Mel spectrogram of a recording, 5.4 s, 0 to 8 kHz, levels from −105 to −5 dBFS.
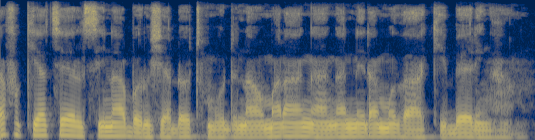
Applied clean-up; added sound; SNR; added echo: none; none; none; none.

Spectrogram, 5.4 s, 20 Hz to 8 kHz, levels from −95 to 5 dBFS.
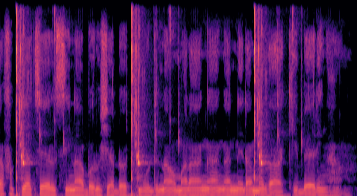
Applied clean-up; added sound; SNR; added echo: none; Raindrop / Splash, splatter; 0 dB; none.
